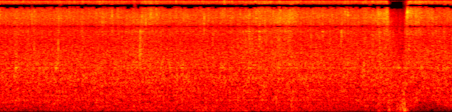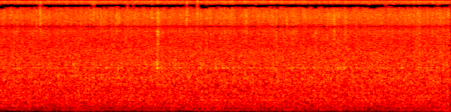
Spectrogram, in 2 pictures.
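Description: Heavy rain falling steadily, a dense even hiss of rain in a thunderstorm. About halfway through there is one brief low thump.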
